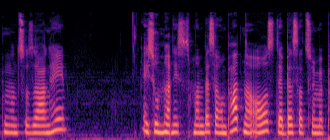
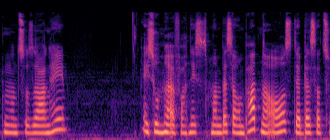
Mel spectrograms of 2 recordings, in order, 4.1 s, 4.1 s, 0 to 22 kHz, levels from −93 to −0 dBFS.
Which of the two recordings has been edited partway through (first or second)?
first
